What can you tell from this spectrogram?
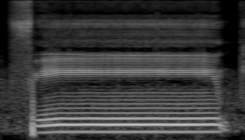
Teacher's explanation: فا ہوا فی فا یا زیر فی، یا ساکن سے پہلے زیر ہو تو یا مدہ، ہم اس کو 2 حرکات لمبا کریں گے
